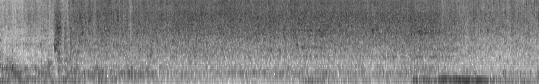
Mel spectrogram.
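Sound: toilet flushing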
